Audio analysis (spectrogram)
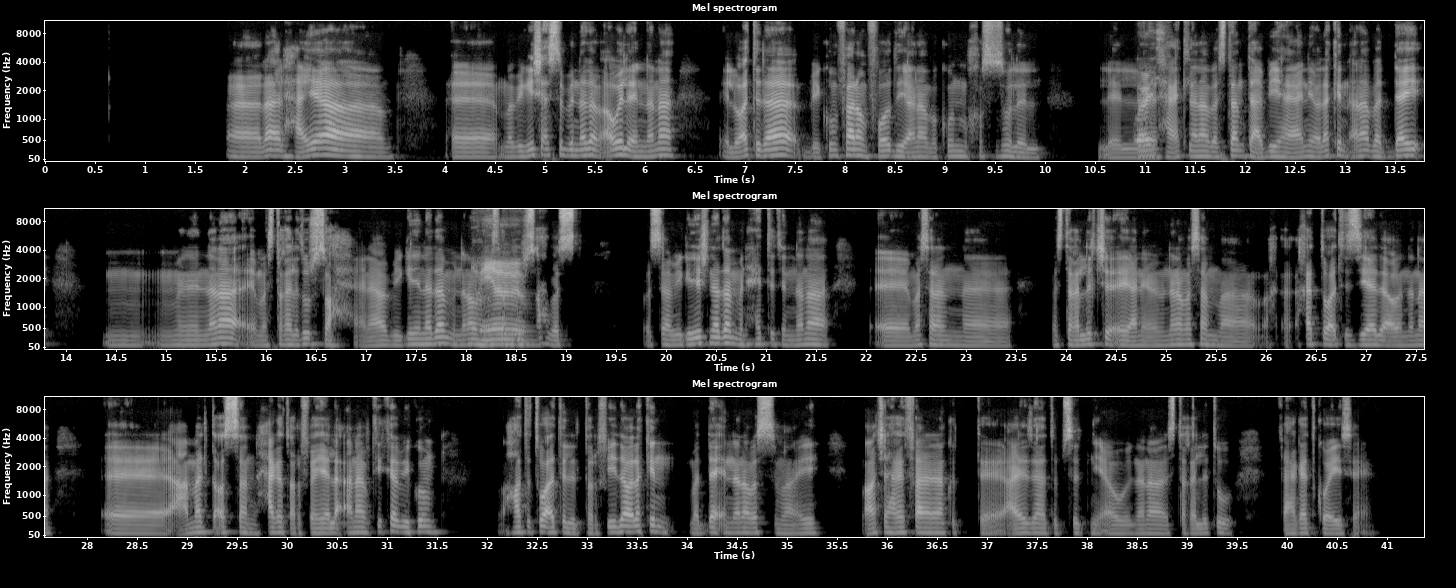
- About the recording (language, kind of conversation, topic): Arabic, advice, ليه بقيت بتشتت ومش قادر أستمتع بالأفلام والمزيكا والكتب في البيت؟
- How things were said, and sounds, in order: tapping; unintelligible speech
